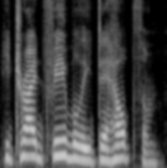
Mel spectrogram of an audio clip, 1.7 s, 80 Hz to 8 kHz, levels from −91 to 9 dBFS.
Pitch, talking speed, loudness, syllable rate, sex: 185 Hz, 215 wpm, -16 LUFS, 4.5 syllables/s, female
